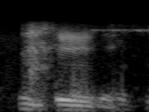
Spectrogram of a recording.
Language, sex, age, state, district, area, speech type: Urdu, male, 18-30, Bihar, Purnia, rural, conversation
